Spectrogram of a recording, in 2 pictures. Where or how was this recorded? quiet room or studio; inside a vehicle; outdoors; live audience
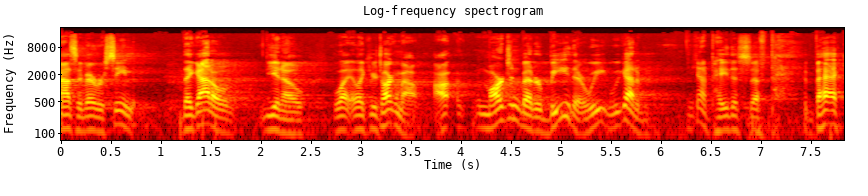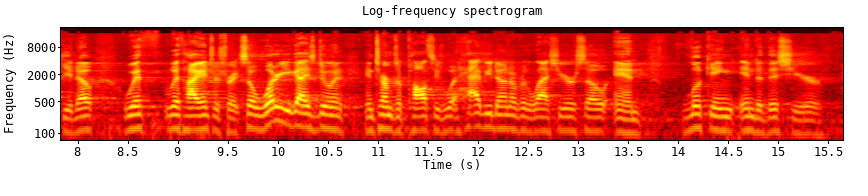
live audience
